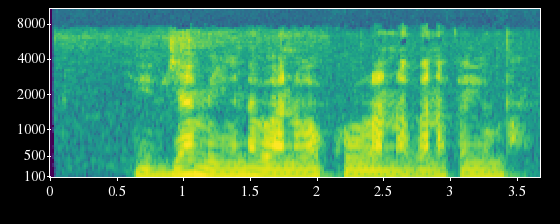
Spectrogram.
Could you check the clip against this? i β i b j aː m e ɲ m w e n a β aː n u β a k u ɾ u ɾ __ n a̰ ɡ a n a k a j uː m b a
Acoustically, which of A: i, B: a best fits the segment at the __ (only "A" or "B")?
B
